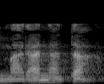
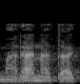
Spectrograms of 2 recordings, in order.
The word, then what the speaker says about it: Maranata: Marana significa Señor, y ta significa viene. Maranata, todo junto, significa el Señor viene, y Maránata significa ven Señor, ven Señor Jesús, decimos nosotros, ven Señor.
